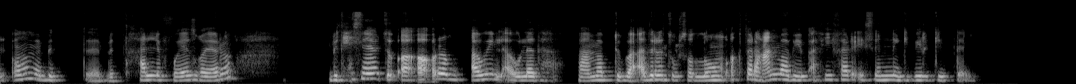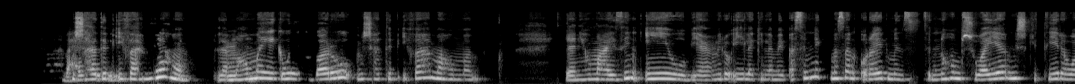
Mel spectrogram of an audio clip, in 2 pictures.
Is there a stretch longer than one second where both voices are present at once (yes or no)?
no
